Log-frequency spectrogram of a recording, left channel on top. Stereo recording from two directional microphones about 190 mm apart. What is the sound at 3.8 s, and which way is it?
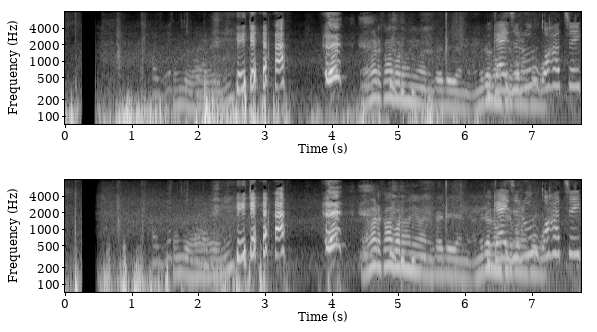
Whimper, 65° left (ahead or behind).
